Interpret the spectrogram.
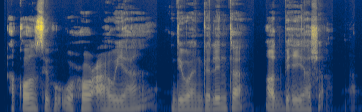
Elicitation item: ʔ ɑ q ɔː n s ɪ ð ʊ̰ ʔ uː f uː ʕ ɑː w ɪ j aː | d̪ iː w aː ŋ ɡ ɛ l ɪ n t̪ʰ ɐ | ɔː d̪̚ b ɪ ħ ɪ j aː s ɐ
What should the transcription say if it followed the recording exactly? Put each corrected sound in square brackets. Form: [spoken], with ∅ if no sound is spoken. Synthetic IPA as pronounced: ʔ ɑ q ɔː n s ɪ [ɣ] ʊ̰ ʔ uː [ħ] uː ʕ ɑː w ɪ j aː | d̪ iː w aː ŋ ɡ ɛ l ɪ n t̪ʰ ɐ | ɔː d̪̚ b ɪ ħ ɪ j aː [ʃ] ɐ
